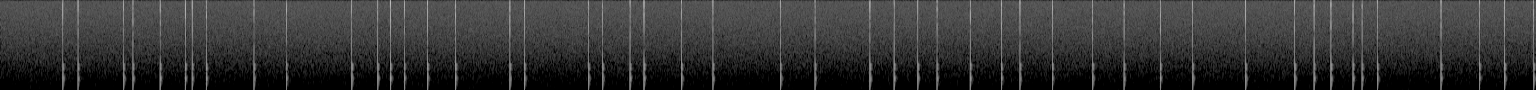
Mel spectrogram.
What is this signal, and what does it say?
Irregular knocks on wood. There is no code.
